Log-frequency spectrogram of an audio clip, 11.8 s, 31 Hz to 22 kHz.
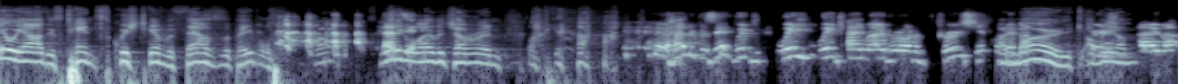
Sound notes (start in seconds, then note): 2.4 all laughing; 5.3 chuckles loudly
